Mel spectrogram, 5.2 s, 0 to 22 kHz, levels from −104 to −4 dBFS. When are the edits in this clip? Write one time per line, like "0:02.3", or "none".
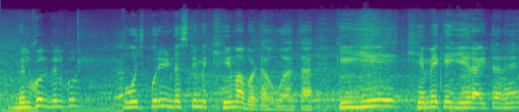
0:01.2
